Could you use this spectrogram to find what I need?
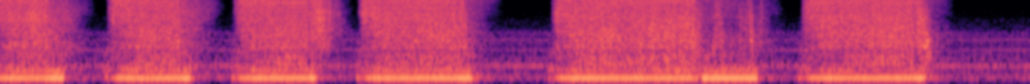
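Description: A plasma cutter hisses and roars in short bursts.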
